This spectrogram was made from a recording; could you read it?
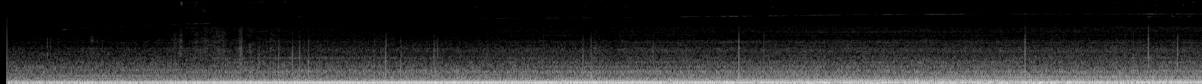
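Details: Engine at low rpm and light throttle: loud steady low moan from the front of the engine compartment with a faint rising high tone; idler pulley, tensioner and belt already replaced, owner suspects fan clutch.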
